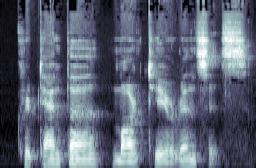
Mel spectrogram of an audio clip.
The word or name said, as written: Cryptantha martirensis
